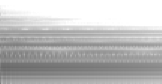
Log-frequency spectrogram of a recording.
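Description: The song's final chord, struck on a guitar right at the start, then left ringing and slowly fading.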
